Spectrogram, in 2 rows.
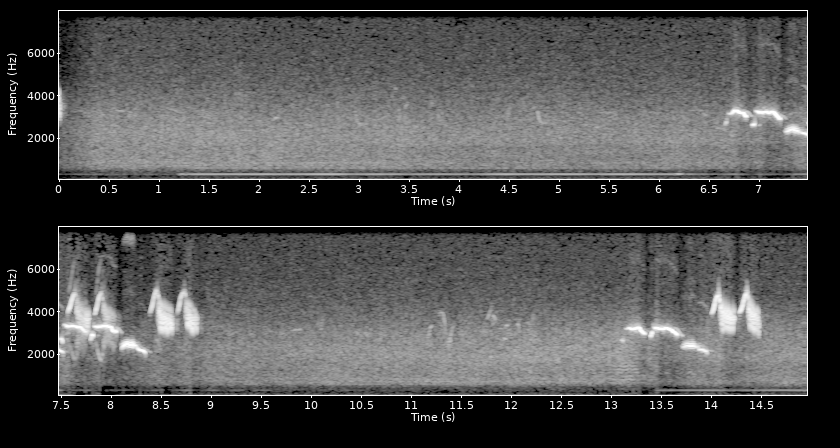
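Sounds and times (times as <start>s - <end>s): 
yellow-breasted bunting singing whistled and slurred notes: 1.2s - 9.0s, 13.1s - 14.9s.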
